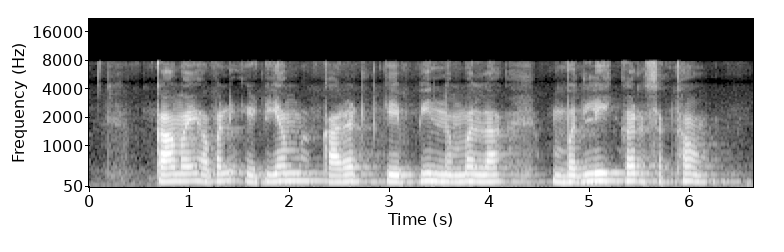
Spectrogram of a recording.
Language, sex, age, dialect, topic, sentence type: Chhattisgarhi, male, 18-24, Central, banking, question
